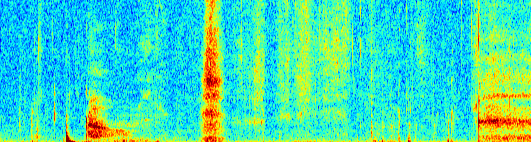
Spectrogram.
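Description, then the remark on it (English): A quiet sip of hot Four Sigmatic coffee, a short airy slurp, with a soft knock like a cup being set down and some light breathing and mouth sounds. “As I take a little sip of coffee, four sigmatic coffee, that is.”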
